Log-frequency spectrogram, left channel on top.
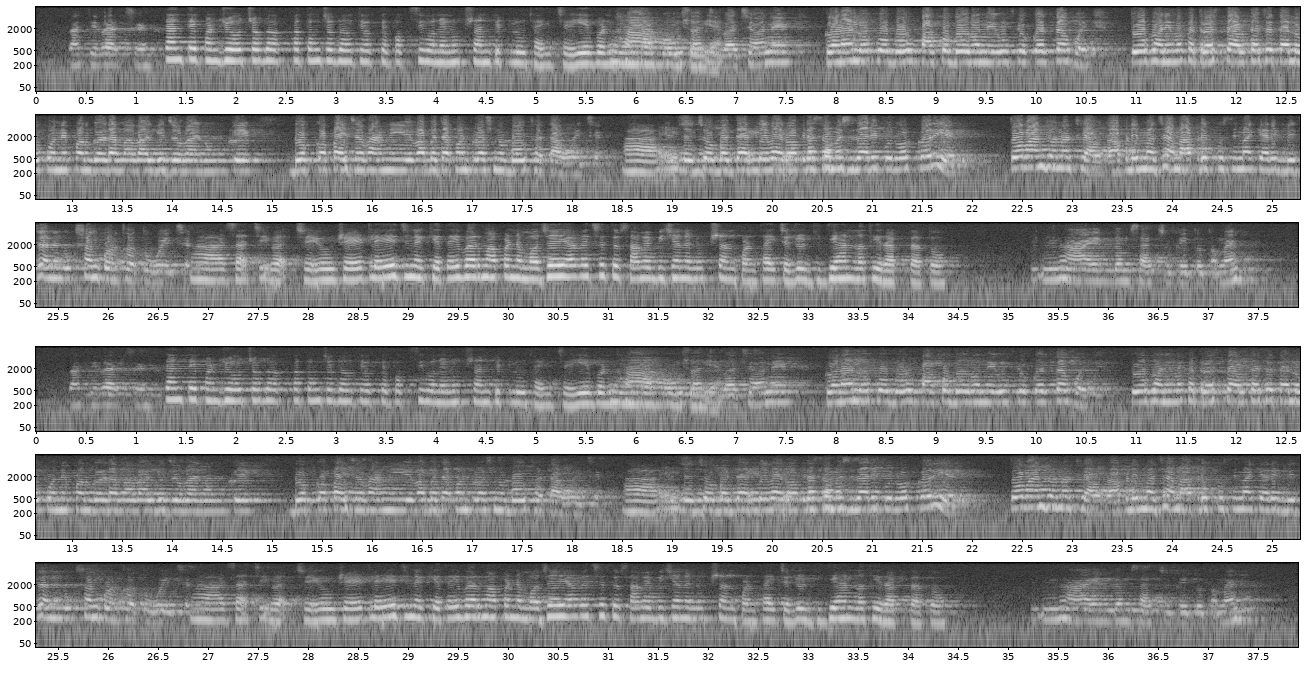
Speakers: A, on the left; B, on the left.
A: સાચી વાત છે.
B: તે પણ જો ચગાવ પતંગ ચગાવતી વખતે પક્ષીઓને નુકસાન કે કેટલું થાય છે એ પણ ધ્યાન
A: હા
B: રાખવું
A: બહુ
B: જોઈએ.
A: સાચી વાત અને ઘણા લોકો બહુ પાકો દોરો ને એ ઉપયોગ કરતા હોય તો ઘણી વખત રસતે આવતા જતા લોકોને પણ ગળામાં વાગી જવાનું કે ડોક કપાઈ જવાની એવા બધા પણ પ્રશ્નો બો થતા હોય છે.
B: હા
A: એટલે
B: એજ ને
A: જો બધા
B: એટલે
A: તહેવારો આપડે
B: પતંગ
A: સમજદારી પૂર્વક કરીએ તો વાંધો નથી આવતો આપડી મજામાં આપણી ખુશી માં ક્યારેક બીજાને નુકસાન પણ થતું હોય છે.
B: હા સાચી વાત છે એવું છે એટલે એજ ને કે તહેવાર માં આપણને મજા યે આવે છે તો સામે બીજાને નુકસાન પણ થાય છે, જો ધ્યાન નથી રાખતા તો.
A: અ હા એકદમ સાચું કીધું તમે.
